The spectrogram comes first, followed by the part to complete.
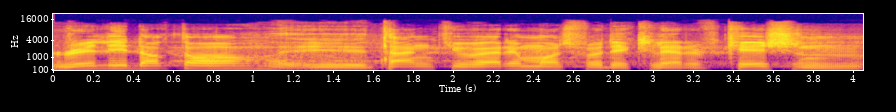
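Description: A man talks at a very slow pace. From Cameroon. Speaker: audience member asking a question; audience member. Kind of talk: audience question at public lecture. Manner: halting. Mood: earnest, polite. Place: hall. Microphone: handheld.

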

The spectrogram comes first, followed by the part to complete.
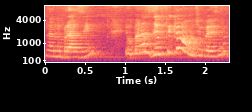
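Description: A woman is speaking. Audible room echo and light background noise are present. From Northeast Brazil. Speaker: comedy vlogger. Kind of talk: casual talk to camera. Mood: proud, playful. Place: bathroom.

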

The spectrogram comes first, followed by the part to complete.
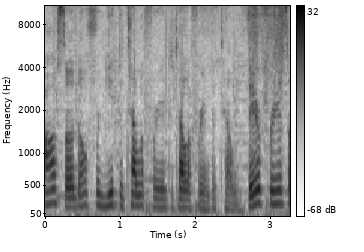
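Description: A woman talks at a fairly quick pace with a very deep, low pitch. Faint music plays in the background. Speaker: food vlogger. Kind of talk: casual vlog chat. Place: home room. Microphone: earbuds.

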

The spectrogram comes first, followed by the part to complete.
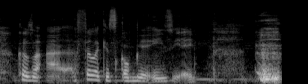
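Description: A woman's fairly low voice with an American accent and ordinary pitch variation, faint music in the background. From Michigan. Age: young. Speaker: university freshman. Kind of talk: casual vlog talk to camera. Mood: stressed, bored, venting. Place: home room. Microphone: lapel.

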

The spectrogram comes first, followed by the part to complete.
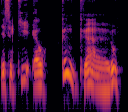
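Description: A somewhat breathy man with a Brazilian accent, a medium pitch and very wide pitch swings. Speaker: auction seller and retro game collector. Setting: video. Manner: animated, enthusiastic, with diminutives like 'bonitinho' and 'lindão'.

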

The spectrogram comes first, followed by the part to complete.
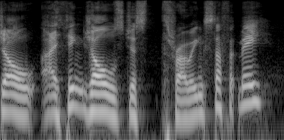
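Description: A man speaks at a fairly slow pace with a Somerset accent over light background noise. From Somerset, England; England. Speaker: streamer. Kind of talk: live gaming stream chat. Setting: online voice chat. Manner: animated. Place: home room. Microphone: studio mic.

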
